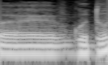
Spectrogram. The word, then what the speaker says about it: Godot: de moteur Godo donc Godo ça s'écrit comme ça g d o T et c'est un moteur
